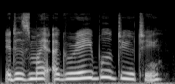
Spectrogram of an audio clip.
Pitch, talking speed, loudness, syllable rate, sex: 255 Hz, 170 wpm, -14 LUFS, 5.1 syllables/s, female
